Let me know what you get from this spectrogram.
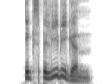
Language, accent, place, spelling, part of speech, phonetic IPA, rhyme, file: German, Germany, Berlin, x-beliebigem, adjective, [ˌɪksbəˈliːbɪɡəm], -iːbɪɡəm, De-x-beliebigem.ogg
- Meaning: strong dative masculine/neuter singular of x-beliebig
